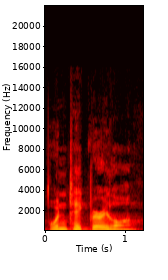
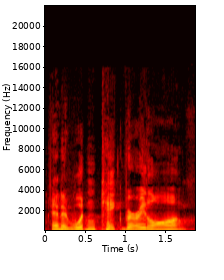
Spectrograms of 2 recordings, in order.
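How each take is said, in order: First: Said in the usual way. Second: LONG held high, then falling; high-pitched emphasis. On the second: Real, not acted. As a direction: lift "wouldn't take very long" high, dropping at the end of "long". Stretched emphatic line, then repeated plainly.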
